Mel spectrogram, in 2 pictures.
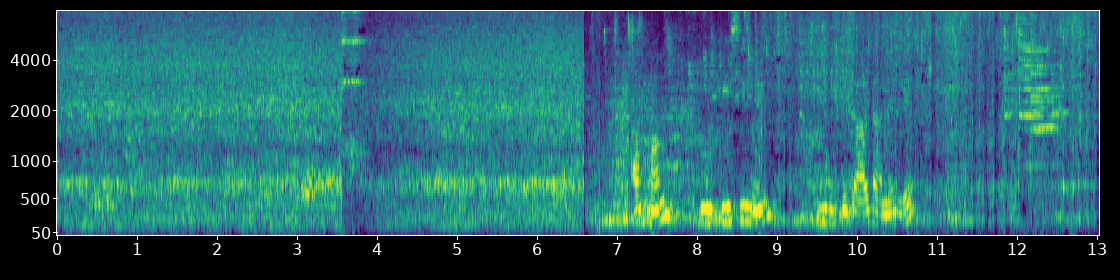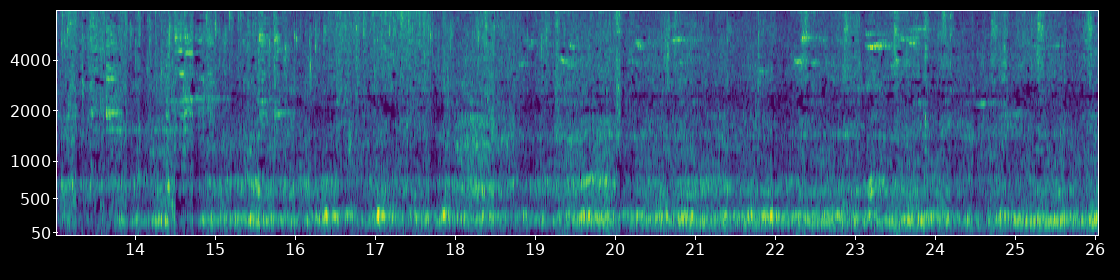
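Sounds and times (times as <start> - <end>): lentils sizzling in fat: 4.3 - 26.0
ladle scraping pan: 6.8 - 26.0.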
